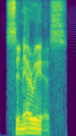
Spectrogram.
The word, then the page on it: cinereous: British English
